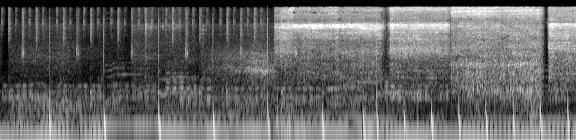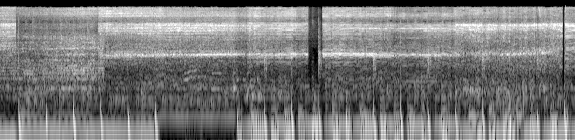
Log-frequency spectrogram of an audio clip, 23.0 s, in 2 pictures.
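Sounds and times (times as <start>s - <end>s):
background music with beat: 0.0s - 23.0s
angle grinder cutting sheet steel: 4.9s - 23.0s.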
